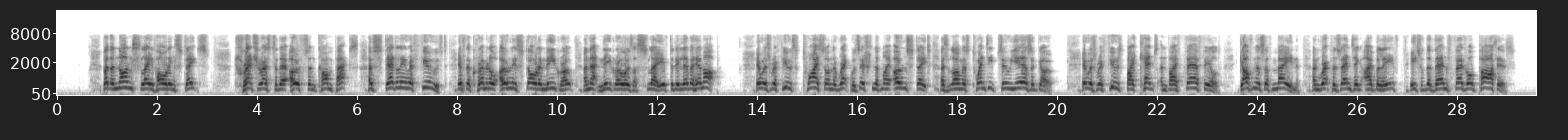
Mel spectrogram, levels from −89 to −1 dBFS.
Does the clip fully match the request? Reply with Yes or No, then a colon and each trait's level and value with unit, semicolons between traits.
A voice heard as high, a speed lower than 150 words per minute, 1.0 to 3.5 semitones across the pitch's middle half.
Yes: high, 225 Hz; average, 140 wpm; average, 3.0 semitones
